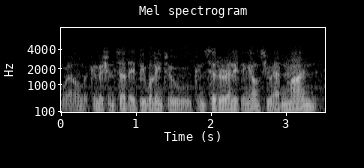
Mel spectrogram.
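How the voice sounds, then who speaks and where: An actor playing a polite, persuasive visiting captain on official business, coaxing and a little hesitant, in 1950s radio drama style. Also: male voice, a bass voice, quick pace. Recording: tinny, band-limited, hissy 1950s radio recording.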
